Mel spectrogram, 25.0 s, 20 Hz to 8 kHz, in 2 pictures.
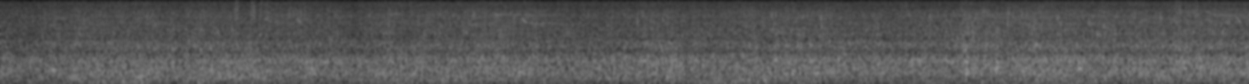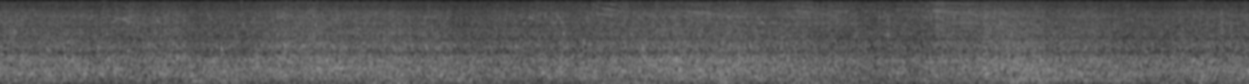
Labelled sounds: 4.9	5.6	Pacific white-sided dolphin, 3.2 to 4.7 kHz
12.1	12.4	Pacific white-sided dolphin, 4.4 to 4.7 kHz
19.3	20.8	Pacific white-sided dolphin, 5.0 to 7.7 kHz
21.4	22.3	Pacific white-sided dolphin, 3.4 to 7.3 kHz

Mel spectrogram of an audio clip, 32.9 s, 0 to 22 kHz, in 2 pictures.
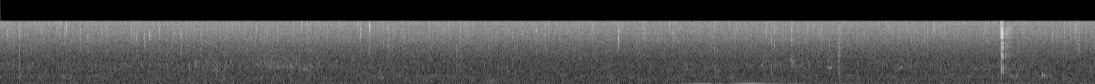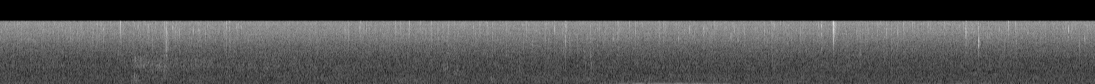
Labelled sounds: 18.4	18.7	humpback whale, 0.78 to 1.4 kHz

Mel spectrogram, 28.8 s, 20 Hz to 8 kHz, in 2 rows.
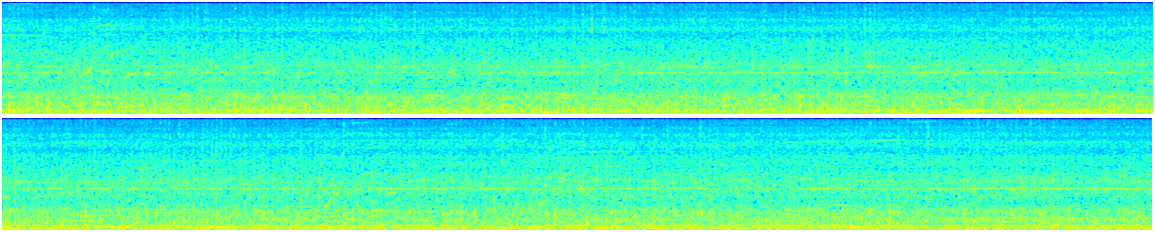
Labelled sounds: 25.1	25.7	killer whale, 4.2 to 4.8 kHz

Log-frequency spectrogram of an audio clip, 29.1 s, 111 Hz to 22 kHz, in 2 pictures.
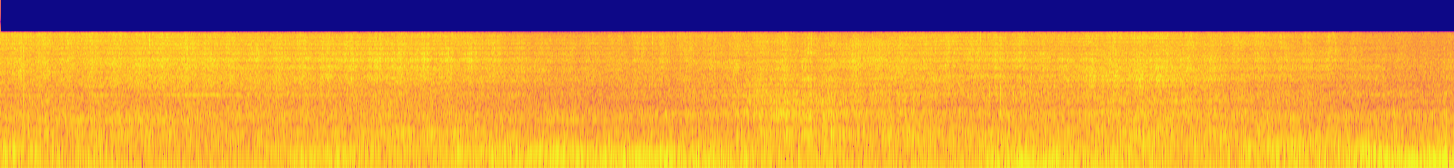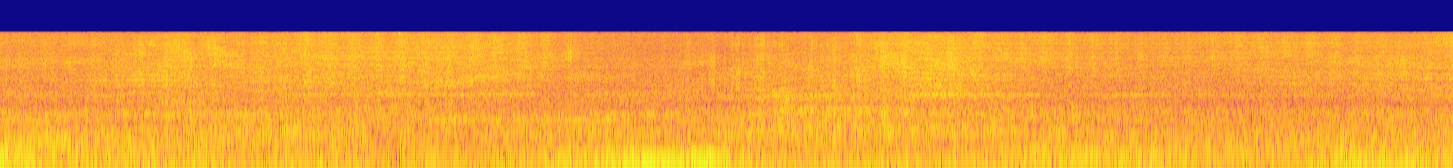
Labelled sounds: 10.6	10.8	vessel noise, 6.3 to 6.5 kHz
21.3	21.6	vessel noise, 2.9 to 3.2 kHz
23.7	24.0	vessel noise, 1.1 to 1.2 kHz

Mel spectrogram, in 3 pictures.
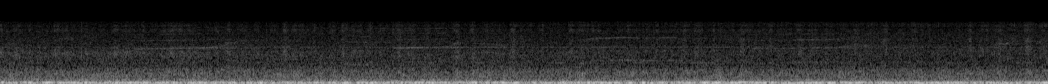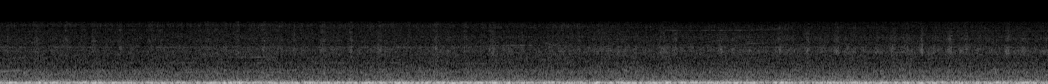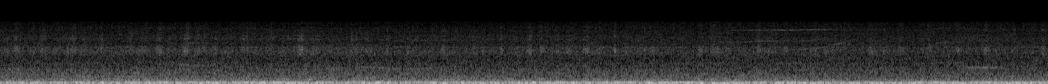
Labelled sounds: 17.5	18.0	killer whale, 4.0 to 5.1 kHz
28.2	29.3	killer whale, 4.2 to 5.3 kHz

